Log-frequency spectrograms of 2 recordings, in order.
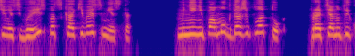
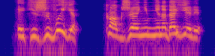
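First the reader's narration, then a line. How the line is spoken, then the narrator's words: Suddenly angry spirit voice. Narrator (Russian): неожиданно злым голосом проговорил возрожденный дух смерти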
